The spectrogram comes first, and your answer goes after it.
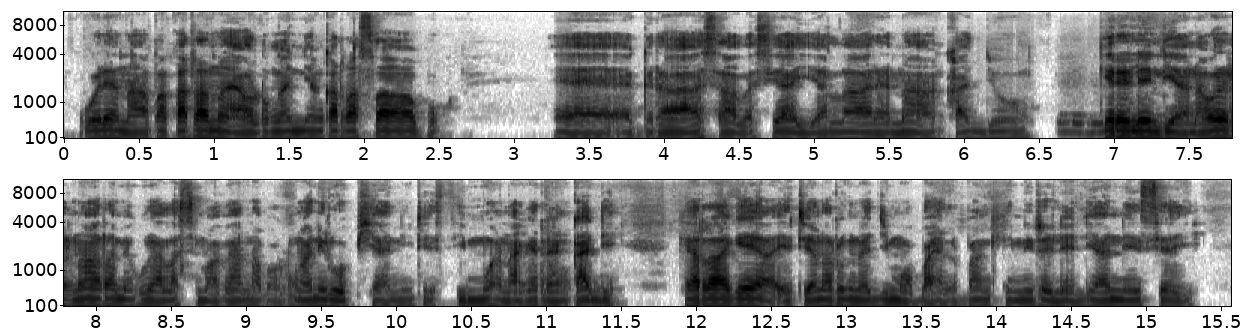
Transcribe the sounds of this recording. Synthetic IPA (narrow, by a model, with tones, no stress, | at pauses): wo˦la˨na˨pa˦ka˦ta˦na˨ja˨o˨ltʊ˦ŋa˦ni˦a˦ŋka˦ɾa˦sa˦pɔ˨ | ɛ˨ɡɾa˦sa˨lsa˨a˨la˦ɾɛ˨na˦˨kʰa˦d͡ʒɔ˦ke˦ɾɛ˨le˦li˨a˨na˨wo˦lɛ˦ɾɛ˨na˦˨ɾa˦me˨ku˦ɾi˦a˨la˦si˦ma˨vɛ˨a˦na˨pa˨tʊ˦ŋa˦ni˦ɾo˨pi˨a˨ni˦te˨si˦mu˦ha˨na˨kɛ˦ɾɛ˨ŋka˦di˨ | kɛ˦a˦ɾa˦ke˦a˨e˨ti˨a˦na˨ɾo˦ki˦na˦d͡ʒi˦mɔ˨ba˨ɪ˨lba˦ŋki˨ŋ˨ni˦ɾɛ˨le˨li˨a˦ne˦si˦a˦i˨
